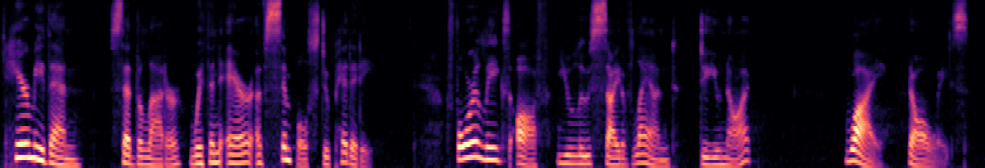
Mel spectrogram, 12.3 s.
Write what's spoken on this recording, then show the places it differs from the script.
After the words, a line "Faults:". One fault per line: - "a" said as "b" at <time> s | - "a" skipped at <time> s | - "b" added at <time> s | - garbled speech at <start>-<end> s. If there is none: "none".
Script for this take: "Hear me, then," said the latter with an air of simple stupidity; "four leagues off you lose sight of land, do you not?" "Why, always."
"Hear me, then," said the latter with an air of simple stupidity; "four leagues off you lose sight of land, do you not?" "Why, always."
Faults:
none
